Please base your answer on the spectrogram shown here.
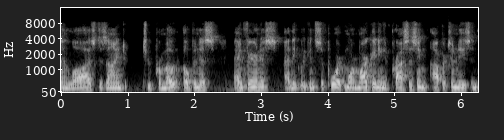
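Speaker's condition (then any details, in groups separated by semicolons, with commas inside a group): No condition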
